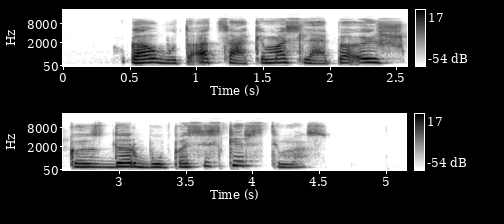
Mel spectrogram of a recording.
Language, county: Lithuanian, Vilnius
